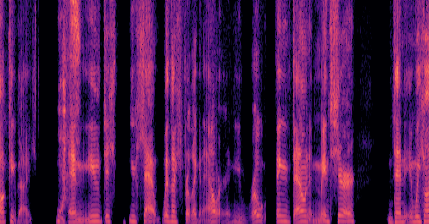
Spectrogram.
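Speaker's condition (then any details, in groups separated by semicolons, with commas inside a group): Cerebral palsy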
